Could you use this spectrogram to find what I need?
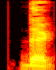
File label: Phoneme Male; Commonscript; Lynguistykon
